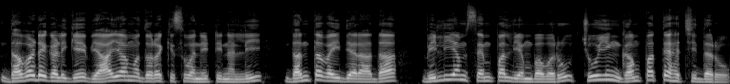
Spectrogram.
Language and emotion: Kannada, neutral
